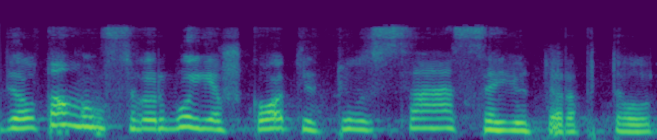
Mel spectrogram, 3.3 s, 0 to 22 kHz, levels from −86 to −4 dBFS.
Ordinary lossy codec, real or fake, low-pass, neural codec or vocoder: Opus, 32 kbps; fake; 10.8 kHz; codec, 24 kHz, 1.5 kbps, HILCodec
